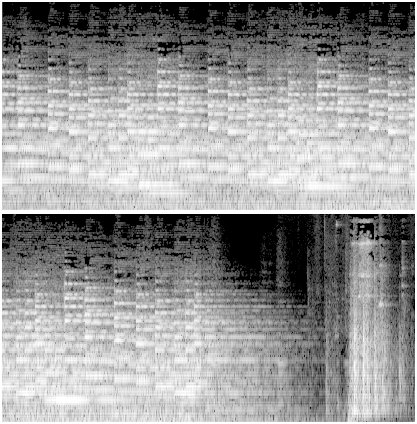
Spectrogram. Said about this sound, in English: Let's ring on the doorbell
